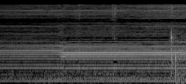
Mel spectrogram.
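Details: Cooler motor converted into a 12 V to 220 V generator, powered from a 12 V battery and lighting an LED; steady electrical buzz with even, unchanging pitch and no knocking, running smoothly.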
